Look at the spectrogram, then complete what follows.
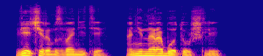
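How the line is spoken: Angry. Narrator (Russian): сердито ответила Лиза

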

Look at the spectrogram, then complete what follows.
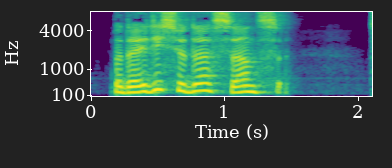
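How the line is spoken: Mildly stern. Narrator (Russian): сказал он не столь уж и строго

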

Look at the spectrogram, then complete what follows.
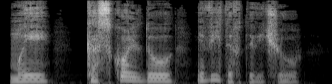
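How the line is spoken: Gentle, smiling, young man. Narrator (Russian): мягко улыбнулся мой друг, молоденький секретарш

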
